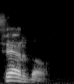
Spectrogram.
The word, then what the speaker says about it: Cerdo: or is it Curdo? How do you pronounce that one? – It's Cerdo. – Cerdo. – Cerdo, which means pig in Spanish.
